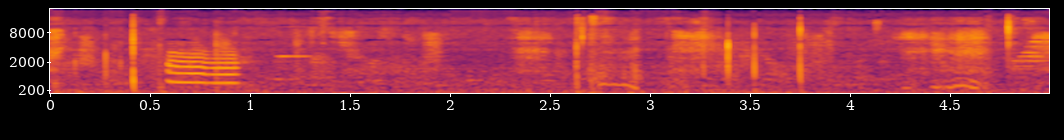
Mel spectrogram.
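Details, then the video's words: An orange cat napping makes squeaky sounds in its sleep: a short clear squeaky cry near the start, followed later by two soft, brief falling squeaks against a quiet room with light rustling. "This Cat Sleeps… And The Sounds Will Make You Laugh"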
